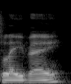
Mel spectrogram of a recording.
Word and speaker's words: Laufey: Her name's Laufey, but it's spelled Laufey.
